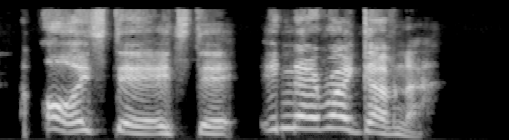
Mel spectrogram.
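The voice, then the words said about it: Put-on Cockney accent. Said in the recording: “Cockney ... because I know exactly what Americans expect that to sound like”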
